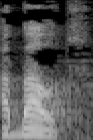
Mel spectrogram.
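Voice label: "about", Nigerian Pidgin, male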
